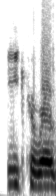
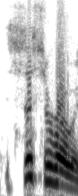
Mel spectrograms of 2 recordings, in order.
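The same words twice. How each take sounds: First: The name is said in a Roman-style way. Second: The name is said in the usual English way. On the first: "that's sort of how the Romans said it" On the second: "Cicero is right too"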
